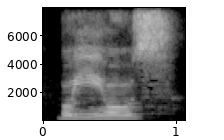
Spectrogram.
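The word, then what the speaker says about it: bolillo: favorite vendor that sells boyos b-o-l-l-i-l-o is how it's spelled uh but it's pronounced their double l's are pronounced like y's so we bought some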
